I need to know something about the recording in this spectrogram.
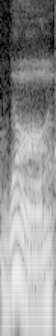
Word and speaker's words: worm: So when I'm thinking about the word worm, I have to basically kind of try to ignore those letters OR.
